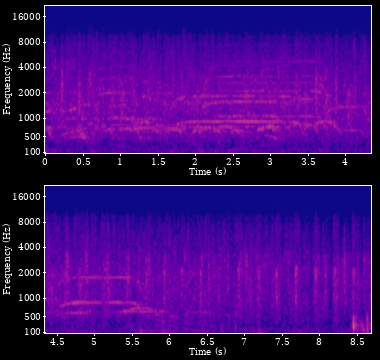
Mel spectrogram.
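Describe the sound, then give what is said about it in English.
Sustained applause from a large audience, dense clapping with scattered cheers and whistles rising above it, steady and loud for several seconds. “That wasn't loud enough.”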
